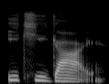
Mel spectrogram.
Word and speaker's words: Ikigai: First off, it's pronounced eeky guy.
